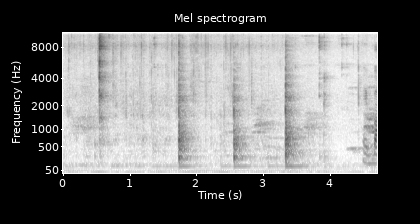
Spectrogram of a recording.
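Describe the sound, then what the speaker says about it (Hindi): Cake batter for a banana cake being stirred into a mixture in a bowl, with four sharp spoon-against-bowl knocks spaced about a second apart over a soft, steady scraping bed. "अब इसमें हम इस बैटर को थोड़ा थोड़ा करके डालेंगे और मिक्स करते जाएंगे ताकि गुठली ना पड़े।"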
